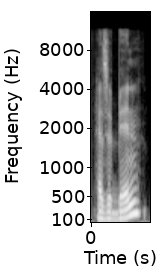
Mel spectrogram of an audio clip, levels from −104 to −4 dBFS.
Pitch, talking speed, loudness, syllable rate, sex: 140 Hz, 225 wpm, -15 LUFS, 4.9 syllables/s, male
